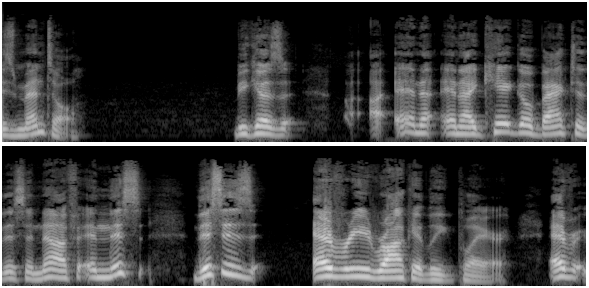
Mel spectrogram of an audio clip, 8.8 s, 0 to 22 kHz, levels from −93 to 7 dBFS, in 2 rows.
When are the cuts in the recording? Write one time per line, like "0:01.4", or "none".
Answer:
none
